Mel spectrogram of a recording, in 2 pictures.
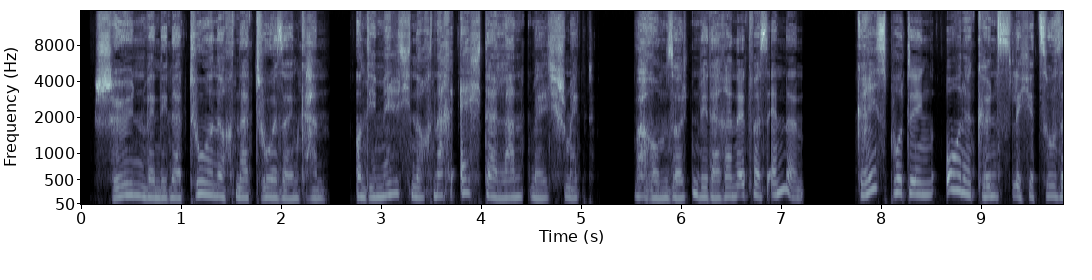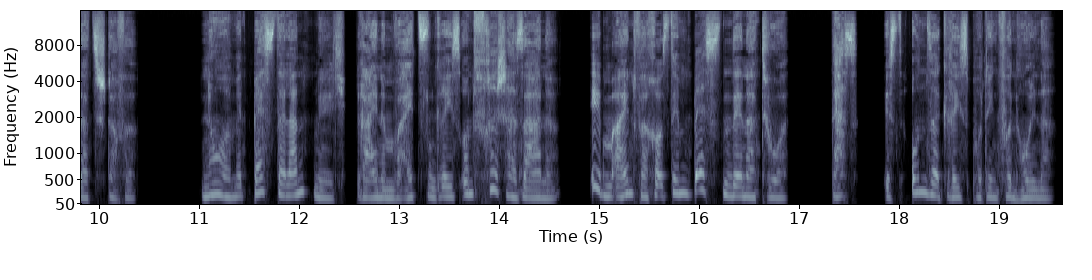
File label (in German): werbung griesspudding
